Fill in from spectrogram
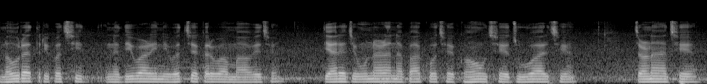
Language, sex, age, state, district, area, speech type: Gujarati, male, 18-30, Gujarat, Rajkot, rural, spontaneous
